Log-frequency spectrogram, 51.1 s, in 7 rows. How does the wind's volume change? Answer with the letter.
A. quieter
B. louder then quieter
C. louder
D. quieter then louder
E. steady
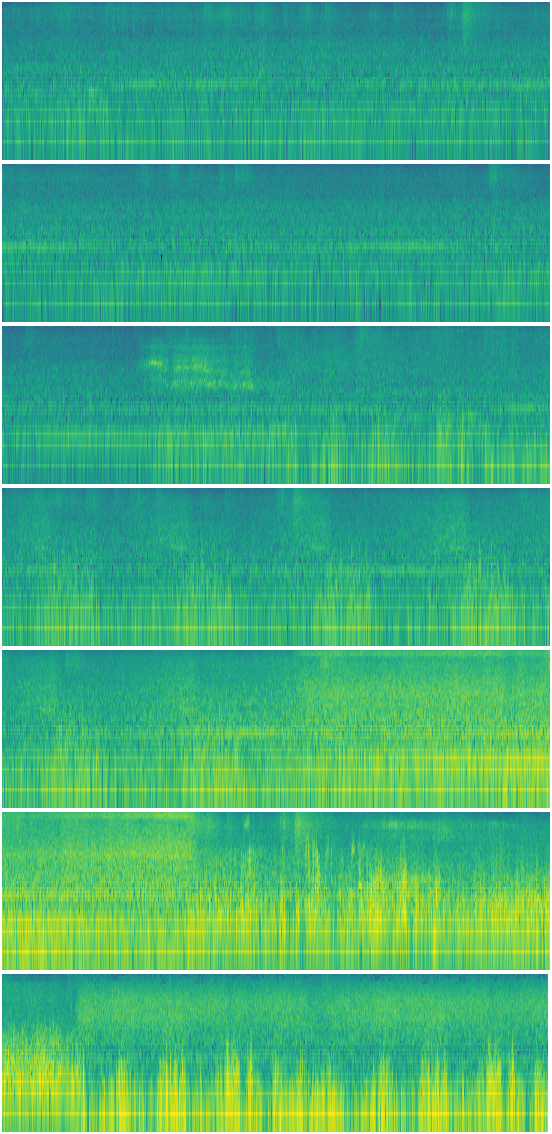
C.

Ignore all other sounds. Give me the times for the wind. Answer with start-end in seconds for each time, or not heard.
16.4-51.0.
